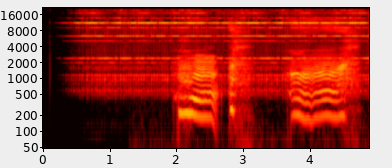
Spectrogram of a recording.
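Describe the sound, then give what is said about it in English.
An alarm clock rings steadily with a shrill, continuous tone from start to finish, while a person groans and whines loudly over it twice without clear words. “Something is ringing. Shut up! Stop it! The sound doesn't stop. It rings loudly as if I'm an enemy.”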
